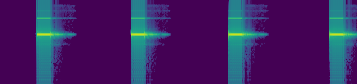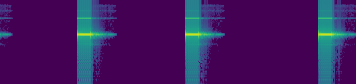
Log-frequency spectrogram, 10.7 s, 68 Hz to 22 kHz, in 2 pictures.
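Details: Simulated bedside heart monitor sound effect: about seven short high-pitched pulse beeps near 39 a minute, slowing.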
